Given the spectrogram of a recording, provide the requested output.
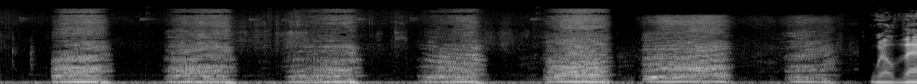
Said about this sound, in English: is a grizzly bear. And grizzly bear is, is a really a misnomer for this creature. This is really a brown bear. They're also found besides North America, they're found in Asia and in Europe.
